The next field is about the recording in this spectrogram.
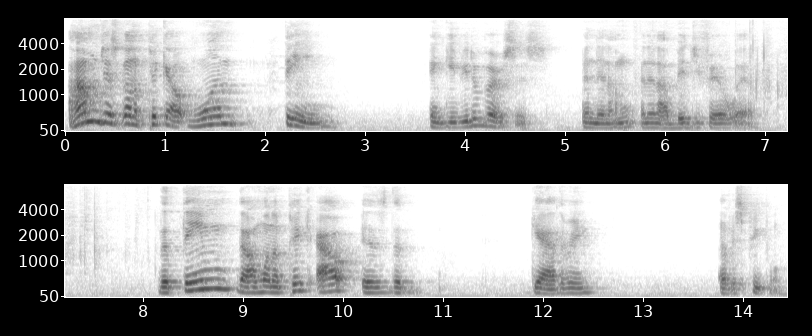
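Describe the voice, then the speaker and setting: A man preaches in a high, gravelly voice. He shouts and laughs through his asides, then slows down to read scripture. The room rings with echo. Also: animated. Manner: loose, shouting and laughing, then slow verse reading. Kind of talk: street-style sermon teaching.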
